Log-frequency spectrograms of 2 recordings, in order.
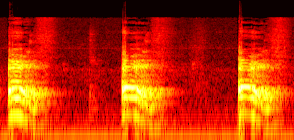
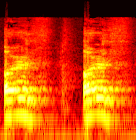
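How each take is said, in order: First: "earth" with the jaw barely moving; correct jaw-still pronunciation. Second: "earth" with the jaw dropped open; wrong jaw-drop pronunciation. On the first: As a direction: say "earth" with a relaxed, nearly closed mouth. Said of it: "이만큼만 발음, 그 턱이 거의 변화가 없단". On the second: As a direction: say "earth" wrongly, mouth falling wide on the vowel. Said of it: "이게 아니고". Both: Shown as a demonstration.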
